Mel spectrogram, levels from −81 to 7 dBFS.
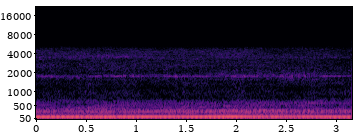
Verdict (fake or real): fake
